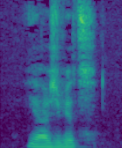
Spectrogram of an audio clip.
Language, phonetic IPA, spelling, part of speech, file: Polish, [ˈjäʑvʲjɛt͡s], jaźwiec, noun, LL-Q809 (pol)-jaźwiec.wav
